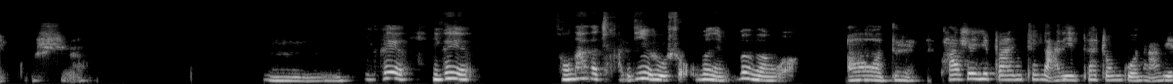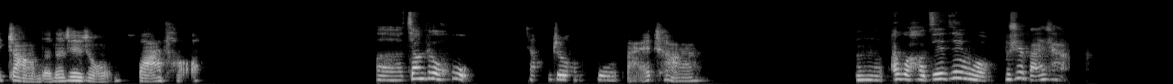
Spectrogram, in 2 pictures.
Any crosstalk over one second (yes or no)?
no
